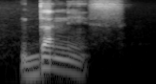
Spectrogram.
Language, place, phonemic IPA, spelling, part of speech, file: Occitan, Béarn, /daˈnes/, danés, adjective / noun, LL-Q14185 (oci)-danés.wav
- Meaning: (adjective) Danish; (noun) Danish (language)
